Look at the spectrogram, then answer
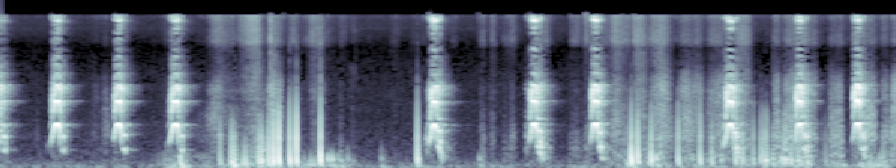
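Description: A sugar glider barks in sharp, yappy bursts, repeated roughly every half second to second.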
